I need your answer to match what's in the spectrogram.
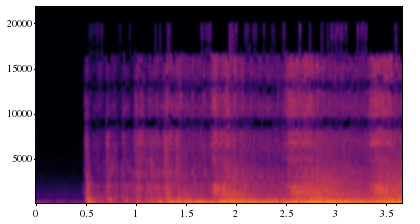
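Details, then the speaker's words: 1973 VW Beetle, first start after sitting over 10 years, with fresh fuel and a new battery: the starter spins briefly, then the engine catches at once and settles into a steady, even idle; normal cold start. "and it starts what on Earth these cars are in insanely special I can't believe how easy that was considering the fact that this car hasn't run in years"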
